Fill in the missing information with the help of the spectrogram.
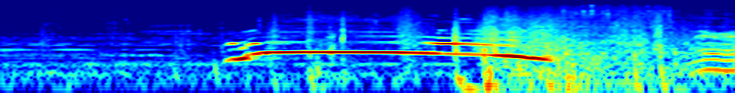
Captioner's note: howl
